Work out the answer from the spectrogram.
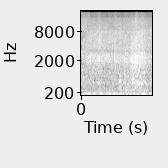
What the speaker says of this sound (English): we're gonna just keep cooking until this cabbage turns real soft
